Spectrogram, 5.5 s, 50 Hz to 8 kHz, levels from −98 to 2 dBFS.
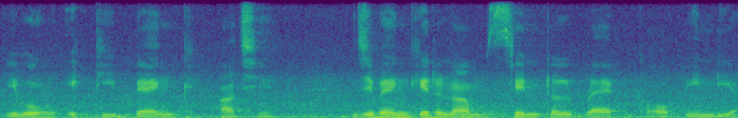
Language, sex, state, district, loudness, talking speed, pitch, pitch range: Bengali, male, West Bengal, North 24 Parganas, -20 LUFS, 130 wpm, 105 Hz, 100-110 Hz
